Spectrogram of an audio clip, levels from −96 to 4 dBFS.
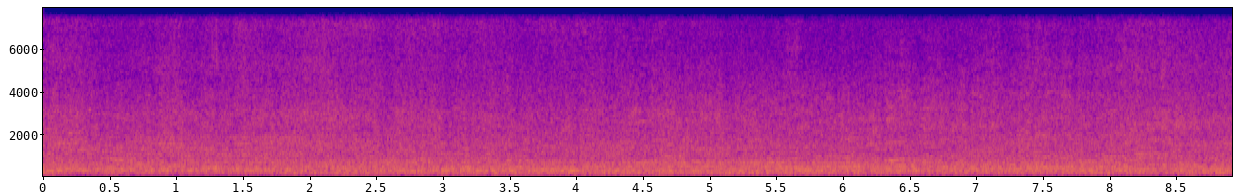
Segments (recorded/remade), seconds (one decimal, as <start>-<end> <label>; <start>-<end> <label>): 0.0-4.7 recorded; 4.7-5.4 remade; 5.4-8.9 recorded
